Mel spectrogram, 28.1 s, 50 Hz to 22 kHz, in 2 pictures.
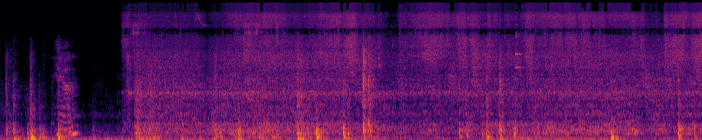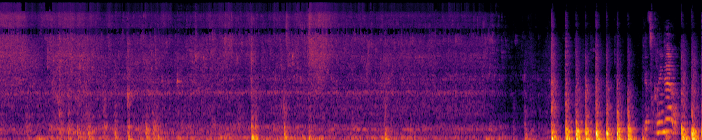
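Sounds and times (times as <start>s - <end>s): plastic pan knocking against sink: 0.0s - 1.3s, 24.5s - 27.0s, 27.6s - 28.0s
tap water running into sink: 2.4s - 26.4s.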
